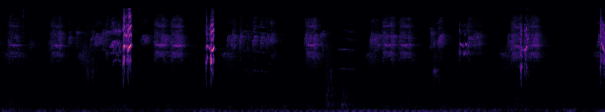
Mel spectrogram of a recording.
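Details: Green-cheeked conure singing in a long, fairly quiet stream of scratchy high chatter and warbles, punctuated by two sharper squawks and ending on a loud note.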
